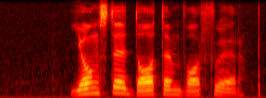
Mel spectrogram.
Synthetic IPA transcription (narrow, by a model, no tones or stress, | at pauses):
jɔŋstədɑːtəmvɑːrfuər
